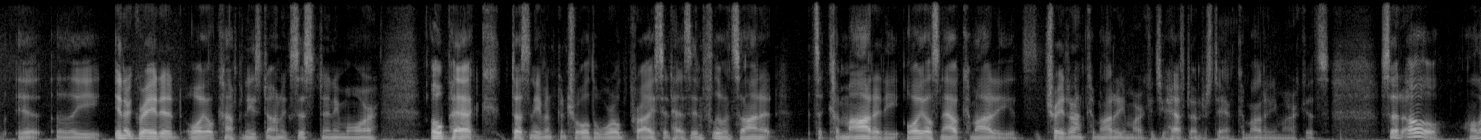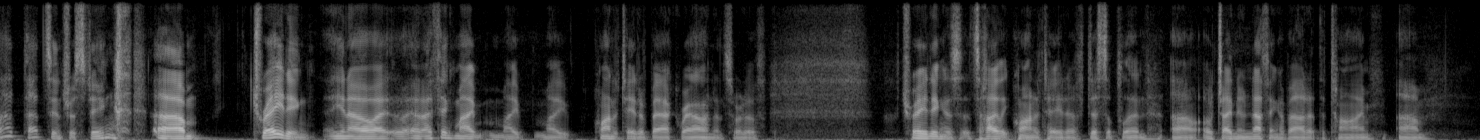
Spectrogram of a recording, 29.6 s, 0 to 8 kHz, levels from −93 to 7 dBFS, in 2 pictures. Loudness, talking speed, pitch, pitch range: -33 LUFS, 160 wpm, 95 Hz, 85-105 Hz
